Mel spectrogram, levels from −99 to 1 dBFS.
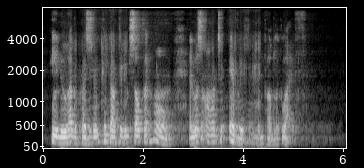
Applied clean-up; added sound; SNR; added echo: neural separator model SepFormer DNS4.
